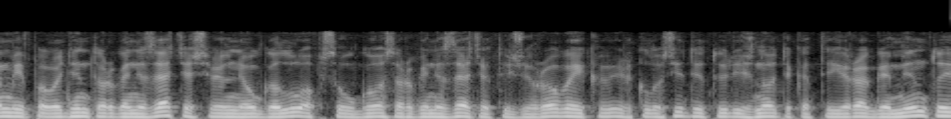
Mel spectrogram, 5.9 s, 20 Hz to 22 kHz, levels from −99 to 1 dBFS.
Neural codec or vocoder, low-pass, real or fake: codec, 16 kHz, 4.8 kbps, FACodec; 7.2 kHz; fake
